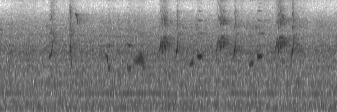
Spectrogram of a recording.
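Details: Morning song of a sooty-headed bulbul: a quick, bubbly series of short, mellow whistled notes, some rising and some falling, given at roughly two per second over a low constant hum.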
